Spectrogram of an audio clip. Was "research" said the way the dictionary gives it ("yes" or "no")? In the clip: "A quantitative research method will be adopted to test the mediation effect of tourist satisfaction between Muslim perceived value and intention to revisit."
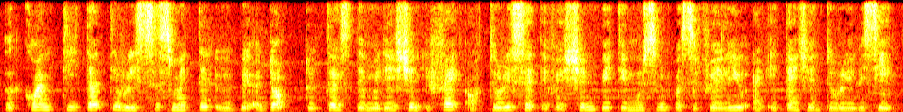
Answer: no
